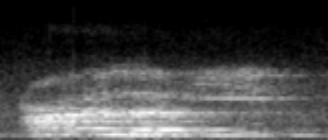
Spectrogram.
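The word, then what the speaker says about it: العالمين: yaitu pada saat membaca alamin bacanya alamin bukan a a a a a a a beda yang betul apa a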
